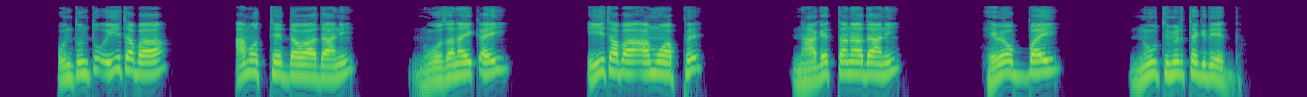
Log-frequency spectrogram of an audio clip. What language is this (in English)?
Dawro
